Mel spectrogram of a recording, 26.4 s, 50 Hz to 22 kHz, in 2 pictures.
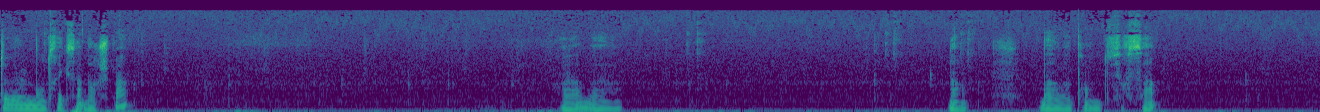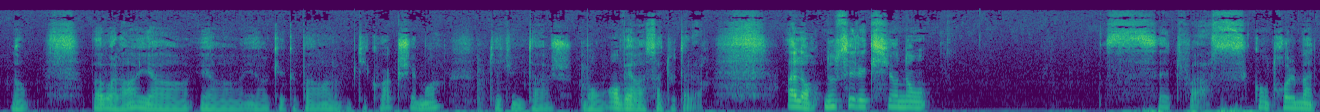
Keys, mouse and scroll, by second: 1.6 click, 2.3-4.1 drag, 3.5 right click, 4.2 click, 4.7 click, 6.8 click, 8.8 middle click, 9.6 click, 10.9 click, 12.5 middle click, 13.3 right click, 13.9-14.7 drag, 14.8-15.5 right drag, 15.5 click, 16.1 click, 17.7 click, 18.5 click, 19.0 click, 20.3-20.9 drag, 21.4 click, 22.4 right click, 23.8 click, 24.3-26.0 drag.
